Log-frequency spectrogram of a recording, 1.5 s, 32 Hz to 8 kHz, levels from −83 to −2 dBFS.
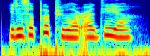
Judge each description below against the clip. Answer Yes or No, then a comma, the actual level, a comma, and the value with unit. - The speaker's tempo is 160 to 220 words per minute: Yes, average, 200 wpm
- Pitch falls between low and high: No, high, 225 Hz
